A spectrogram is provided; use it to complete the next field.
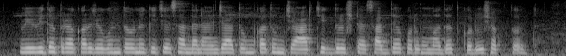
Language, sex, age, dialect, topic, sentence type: Marathi, female, 18-24, Southern Konkan, banking, statement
